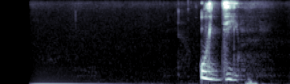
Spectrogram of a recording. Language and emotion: Russian, angry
